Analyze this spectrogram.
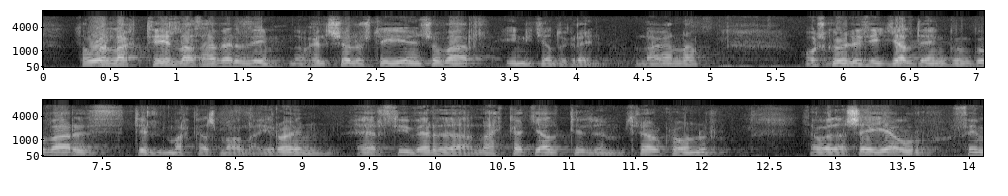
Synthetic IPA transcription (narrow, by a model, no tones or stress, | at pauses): θowɛɾlaxt̪ʰːɪlaðθaðvɛɾðɪawɦelsœlʏst̪iːjɪejnsɔvaɾiniːt̪jaant̪ʏkɾejn | laːɣanːa | ɔɣskʏːlʏθicalt̪ɪejŋkʏŋkʏvaːɾɪðt̪ʰɪlmar̥kaðsmaːwlairœːɥnɛɾ̥θvivɛɾðɪaðlajhkacalt̪ɪðʏmθɾjawɾkʰɾoːwnʏɾ̥ | θawɛðaseːjauɾfɪm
